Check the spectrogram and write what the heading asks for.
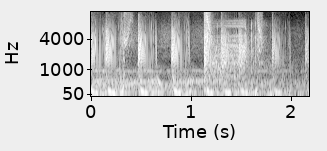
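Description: Loud electronic music with a fast, heavy bass beat of about six deep thumps a second and crisp percussion hits on top.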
